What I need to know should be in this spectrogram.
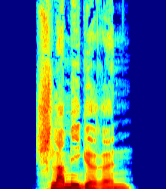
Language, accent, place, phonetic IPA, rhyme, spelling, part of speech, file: German, Germany, Berlin, [ˈʃlamɪɡəʁən], -amɪɡəʁən, schlammigeren, adjective, De-schlammigeren.ogg
- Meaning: inflection of schlammig: 1. strong genitive masculine/neuter singular comparative degree 2. weak/mixed genitive/dative all-gender singular comparative degree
